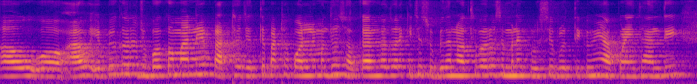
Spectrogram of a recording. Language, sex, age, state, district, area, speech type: Odia, female, 18-30, Odisha, Khordha, rural, spontaneous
